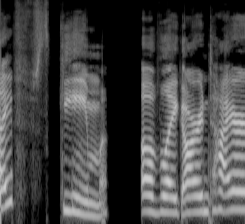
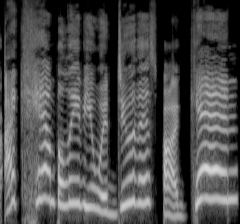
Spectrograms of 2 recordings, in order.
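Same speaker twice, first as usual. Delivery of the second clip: much higher, sharper accusing cry; hammed-up outburst at the husband; mock screaming match; 9 semitones higher than usual. Wife in a mock screaming match over a gift, higher accusing cry. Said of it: "a screaming match over".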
